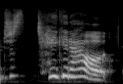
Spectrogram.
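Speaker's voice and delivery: a hint of Jack pushing the joke; partner insisting. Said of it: "he's like".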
